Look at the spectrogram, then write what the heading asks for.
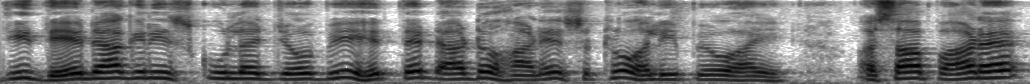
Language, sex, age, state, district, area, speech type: Sindhi, male, 60+, Delhi, South Delhi, urban, spontaneous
